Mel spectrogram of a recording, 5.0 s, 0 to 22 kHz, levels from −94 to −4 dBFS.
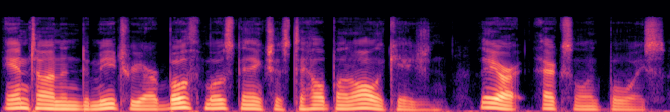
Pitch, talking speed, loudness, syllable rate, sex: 125 Hz, 190 wpm, -17 LUFS, 5.8 syllables/s, male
